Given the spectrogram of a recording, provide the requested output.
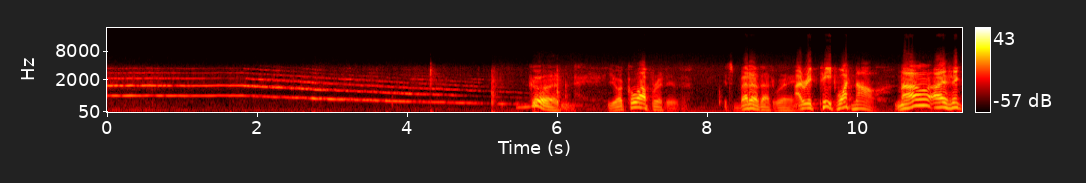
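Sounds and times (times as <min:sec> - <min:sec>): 
loud siren wailing and winding down: 0:00.0 - 0:06.2
speech: 0:05.6 - 0:06.1, 0:06.7 - 0:11.3.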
